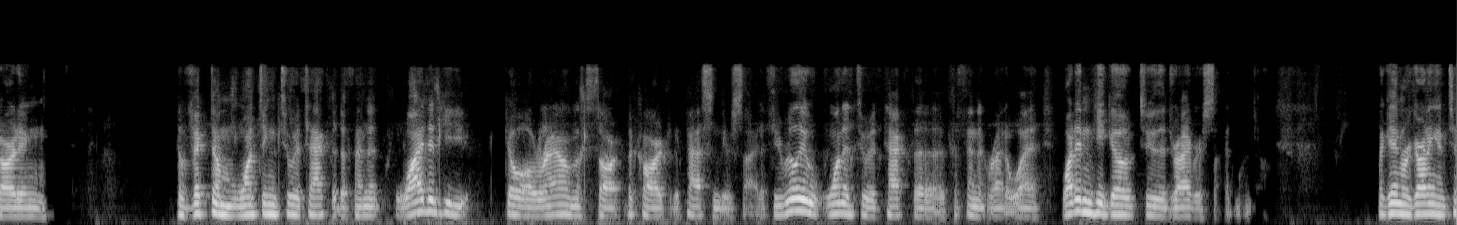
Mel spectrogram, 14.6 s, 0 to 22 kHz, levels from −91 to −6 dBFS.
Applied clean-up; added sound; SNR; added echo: neural mask model DeepFilterNet 3.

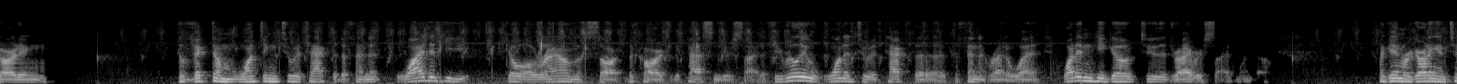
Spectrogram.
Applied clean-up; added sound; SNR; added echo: none; Hands; 20 dB; none.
